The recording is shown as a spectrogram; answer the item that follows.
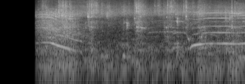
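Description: Children shrieking and shouting on a spinning carnival ride over a noisy fairground din. A squeal slides down in pitch soon after the sound cuts in, and a long, high, held scream fills the last second.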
